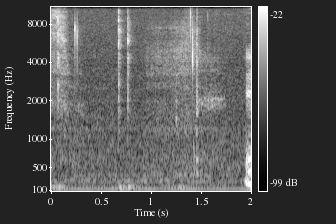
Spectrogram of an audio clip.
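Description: A few faint clicks spread across two seconds: keys being entered on a computer calculator program, over a low steady hum.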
